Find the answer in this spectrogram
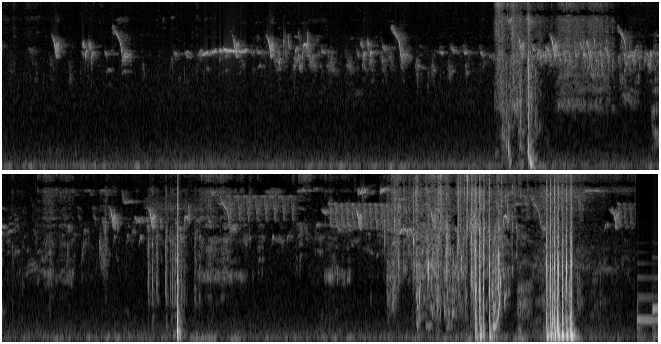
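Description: Small birds chirping over and over in short, high calls. From about halfway on, louder rustling noises come in, with one sharp knock that is the loudest sound and a loud burst of noise near the end.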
